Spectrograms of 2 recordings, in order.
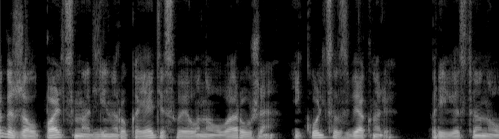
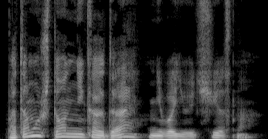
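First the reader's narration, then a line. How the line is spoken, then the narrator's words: Calm reply. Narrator (Russian): спокойно ответил Седой Ворон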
